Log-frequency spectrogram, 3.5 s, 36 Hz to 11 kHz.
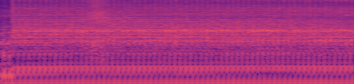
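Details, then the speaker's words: Kawasaki KLR 650 single-cylinder, first ride of the season, cold on choke during warm-up: steady, fast thump held well above normal idle, somewhat uneven; high idle from choke, but revs intermittent, so a problem is still suspected. "It's choked out, that's why it's revving high. But the revs are intermittent. It should be a little bit more consistent still, so I think we still have a problem."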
